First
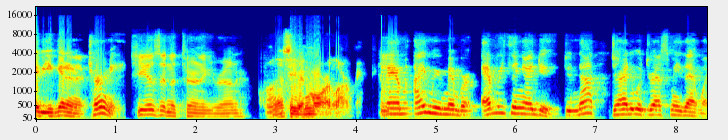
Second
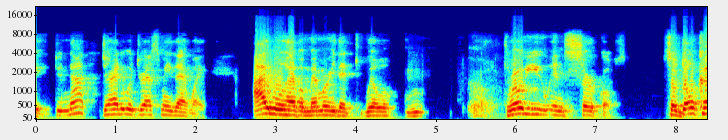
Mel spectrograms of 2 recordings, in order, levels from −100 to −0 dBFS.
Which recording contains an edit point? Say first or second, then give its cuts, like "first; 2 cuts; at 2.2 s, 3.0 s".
first; 3 cuts; at 1.1 s, 2.7 s, 4.4 s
